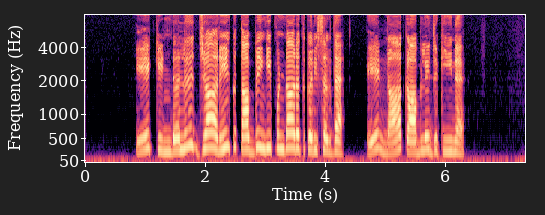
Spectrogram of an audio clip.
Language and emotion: Dogri, surprised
